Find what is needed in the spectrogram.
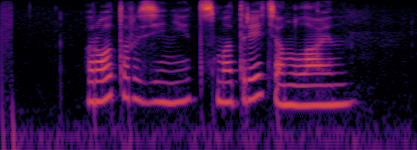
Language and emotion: Russian, neutral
